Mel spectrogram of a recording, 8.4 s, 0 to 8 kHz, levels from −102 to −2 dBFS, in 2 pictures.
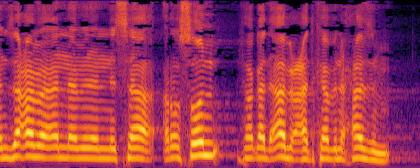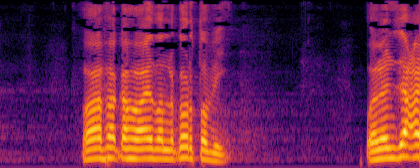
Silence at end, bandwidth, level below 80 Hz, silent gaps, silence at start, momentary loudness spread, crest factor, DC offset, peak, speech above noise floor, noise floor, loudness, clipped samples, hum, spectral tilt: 0 s; 8 kHz; -60 dBFS; none; 0 s; 10 LU; 18 dB; under 0.1%; 0 dBFS; 48 dB; -65 dBFS; -17 LUFS; under 0.1%; none; -6 dB/octave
